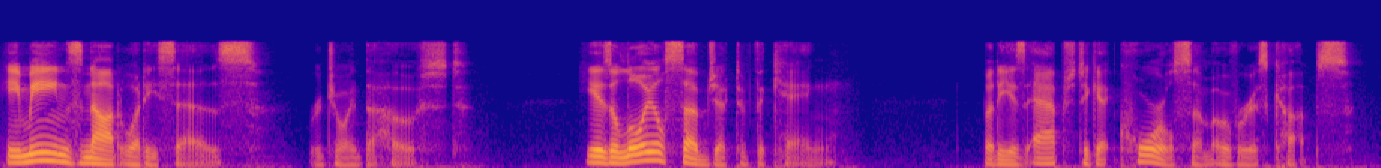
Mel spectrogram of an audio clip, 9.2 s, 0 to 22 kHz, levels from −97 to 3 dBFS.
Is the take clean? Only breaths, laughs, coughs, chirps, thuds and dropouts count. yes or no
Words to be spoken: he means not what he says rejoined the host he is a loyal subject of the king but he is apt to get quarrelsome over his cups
yes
